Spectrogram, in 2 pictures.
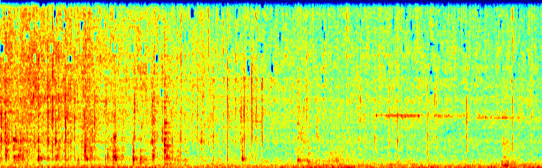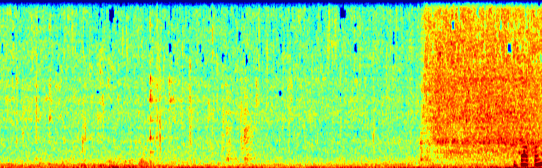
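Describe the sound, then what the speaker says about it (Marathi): Buttermilk is poured into a hot tempering with coriander for Maharashtrian dahi kadhi. It makes a steady, close sizzle under continuous stirring, which swells louder near the end. "जे आपण ताक तयार करून ठेवले ते आता आपण या फोडणीमध्ये टाकून घेऊया"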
